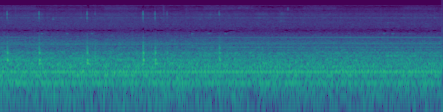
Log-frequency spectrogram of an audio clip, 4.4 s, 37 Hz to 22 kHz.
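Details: Electrolux EHH 3920 BOK induction hob heating water on the small zone: a quiet, steady electrical hum with a faint high whine and occasional soft ticks, which is normal operation.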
